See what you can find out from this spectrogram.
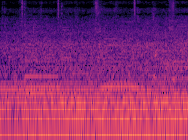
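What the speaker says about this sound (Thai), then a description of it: "ฝนตกแบบแรงนะครับผม" Heavy rain pours steadily in a dense, unbroken hiss at a house construction site where piles are being driven, with a faint low hum underneath.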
